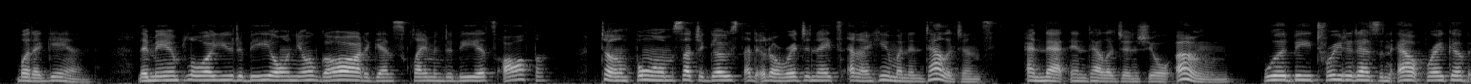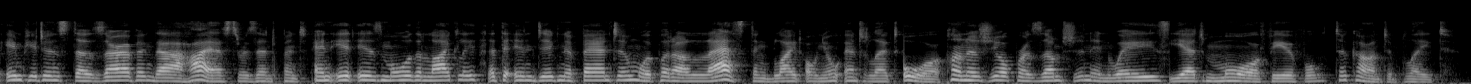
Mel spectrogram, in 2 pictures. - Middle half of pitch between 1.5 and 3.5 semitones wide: No, average, 4.3 semitones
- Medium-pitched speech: Yes, medium, 175 Hz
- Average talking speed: Yes, average, 155 wpm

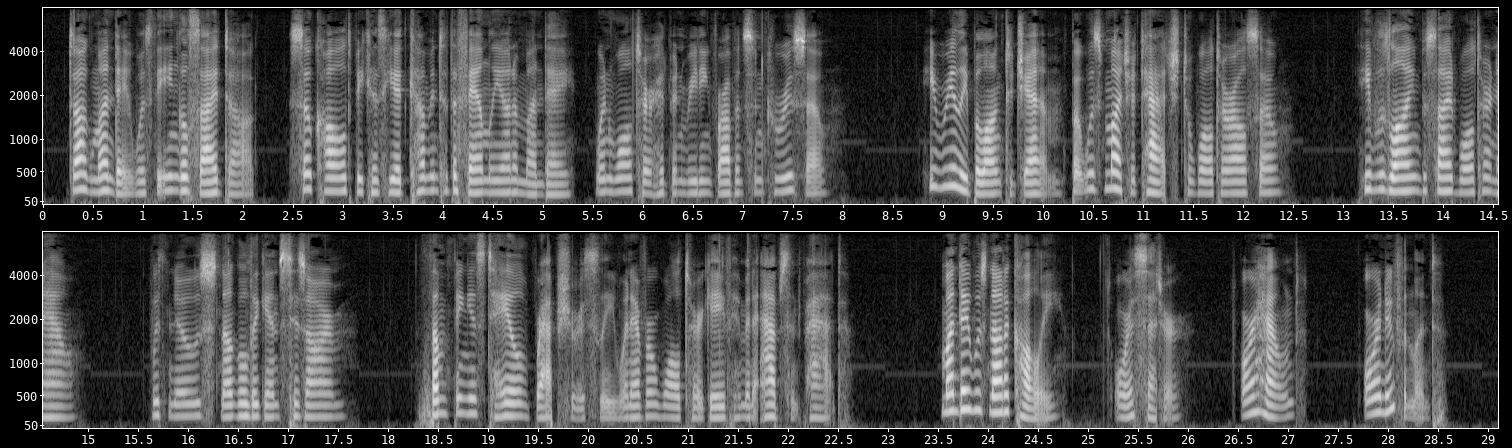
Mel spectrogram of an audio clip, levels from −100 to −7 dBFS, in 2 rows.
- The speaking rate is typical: Yes, average, 155 wpm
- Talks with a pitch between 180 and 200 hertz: Yes, medium, 185 Hz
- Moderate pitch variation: Yes, average, 3.2 semitones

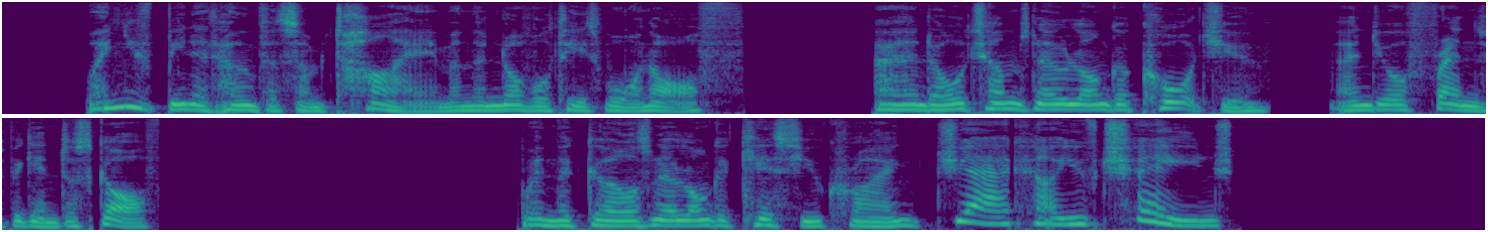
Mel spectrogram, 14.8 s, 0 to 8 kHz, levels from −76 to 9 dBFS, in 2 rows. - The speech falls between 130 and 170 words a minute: Yes, average, 160 wpm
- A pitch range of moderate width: Yes, average, 4.5 semitones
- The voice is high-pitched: No, low, 125 Hz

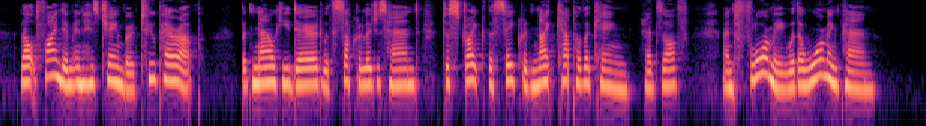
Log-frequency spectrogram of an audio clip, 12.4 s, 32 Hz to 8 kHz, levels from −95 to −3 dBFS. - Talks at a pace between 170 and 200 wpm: No, average, 160 wpm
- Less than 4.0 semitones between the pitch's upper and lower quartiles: Yes, average, 2.9 semitones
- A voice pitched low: No, high, 200 Hz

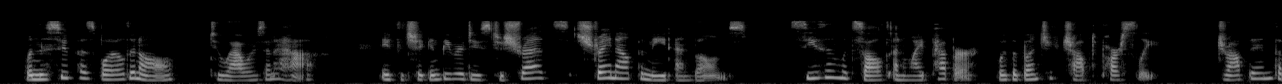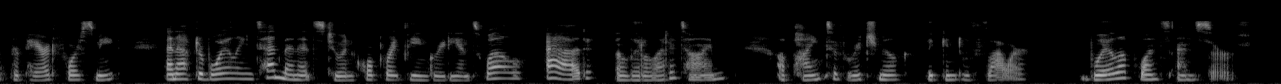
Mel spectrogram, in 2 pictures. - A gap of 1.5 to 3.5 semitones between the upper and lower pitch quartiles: No, average, 4.3 semitones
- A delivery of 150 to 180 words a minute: Yes, average, 170 wpm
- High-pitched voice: Yes, high, 230 Hz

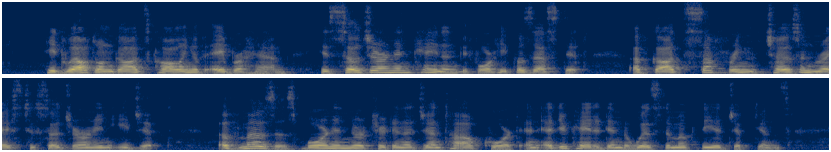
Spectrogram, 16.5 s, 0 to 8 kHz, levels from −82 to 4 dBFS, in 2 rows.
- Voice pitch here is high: No, medium, 165 Hz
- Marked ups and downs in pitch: No, average, 3.3 semitones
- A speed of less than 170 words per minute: Yes, average, 150 wpm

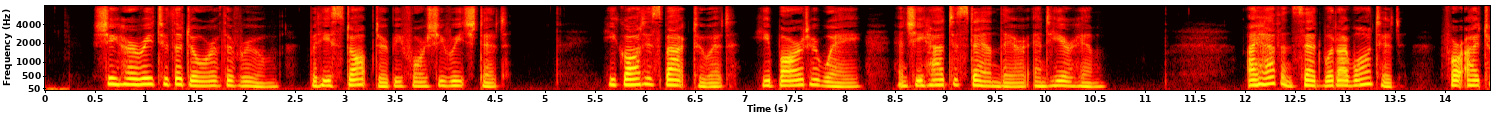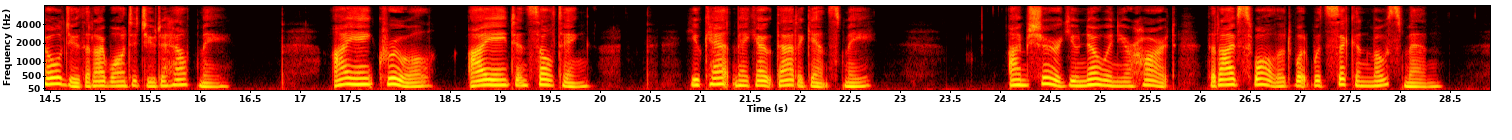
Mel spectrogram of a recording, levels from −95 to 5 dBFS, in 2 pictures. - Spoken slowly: No, average, 165 wpm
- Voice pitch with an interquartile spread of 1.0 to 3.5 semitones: No, average, 4.5 semitones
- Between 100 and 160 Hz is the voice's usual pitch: No, medium, 170 Hz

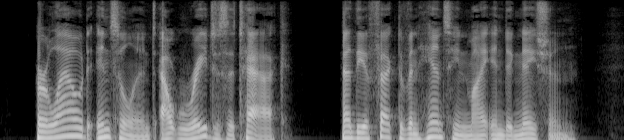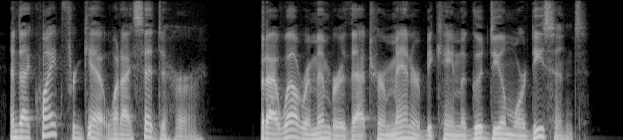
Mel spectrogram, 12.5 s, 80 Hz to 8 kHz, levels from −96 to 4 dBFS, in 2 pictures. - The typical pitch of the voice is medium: No, low, 105 Hz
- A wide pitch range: Yes, wide, 5.7 semitones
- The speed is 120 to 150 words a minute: No, average, 165 wpm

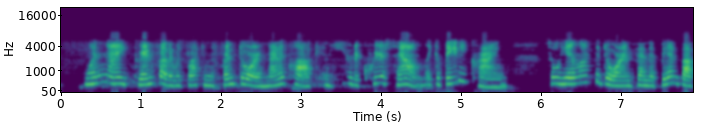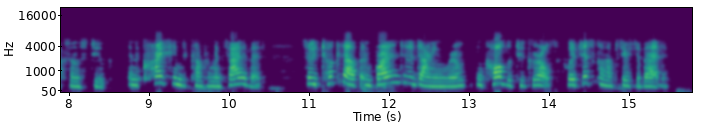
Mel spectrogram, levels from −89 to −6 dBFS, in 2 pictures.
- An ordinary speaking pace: No, fast, 255 wpm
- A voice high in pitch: Yes, very high, 250 Hz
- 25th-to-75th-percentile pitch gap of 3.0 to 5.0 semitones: No, wide, 5.5 semitones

